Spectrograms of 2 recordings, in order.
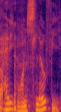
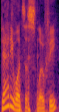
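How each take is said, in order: First: Softer echo in a put-on voice; mimicking the customer. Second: Higher mock-needy voice; creepy wheedling. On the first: Friend echoes the Apple store bit, mimicking. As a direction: parrot the silly demand back, quieter. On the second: Joker begging for the new phone, mock wheedling. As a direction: put on a suggestive, wanting tone. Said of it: "if you say it like that".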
